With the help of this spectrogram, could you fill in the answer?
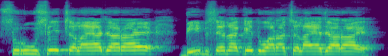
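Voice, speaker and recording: The speaker is a man. His pitch is high. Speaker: activist group leader. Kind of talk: political speech.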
